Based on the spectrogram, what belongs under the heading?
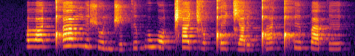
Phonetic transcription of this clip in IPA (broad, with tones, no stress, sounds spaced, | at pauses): lˠ a˦ ǃʼ a˥ ŋ ɪ˦ ʃ ʊ˨ n d͡ʒ e˩ k ɪ˥ b ʊ˥ w ɔ˨ ǁ a˥ d͡ʑ ɔ˨ ǃ e˦ d͡ʑ a˩ ɾ ɪ˥ ɡ͡ǃ a˥ ǃʰ ɪ˥ p a˦ k ɪ˥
